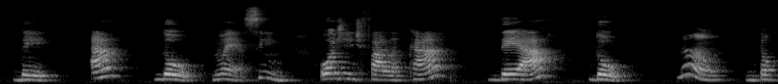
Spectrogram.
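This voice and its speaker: Teaching young children to read and write, a female primary school teacher with a Brazilian Portuguese accent speaks in a high, slightly bright voice with a roomy sound. She draws her words out slowly in a sing-song manner, answering her own questions as she goes.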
